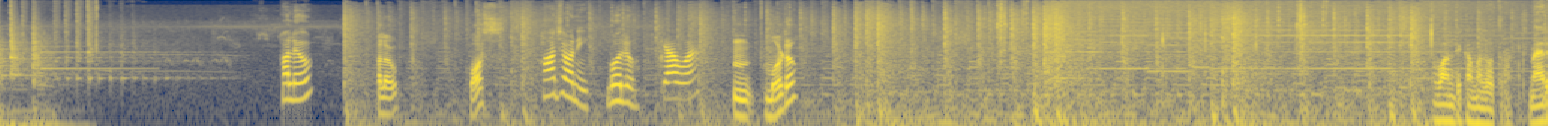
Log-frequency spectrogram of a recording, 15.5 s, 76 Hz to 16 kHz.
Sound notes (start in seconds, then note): 6.6 Sakshi on phone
